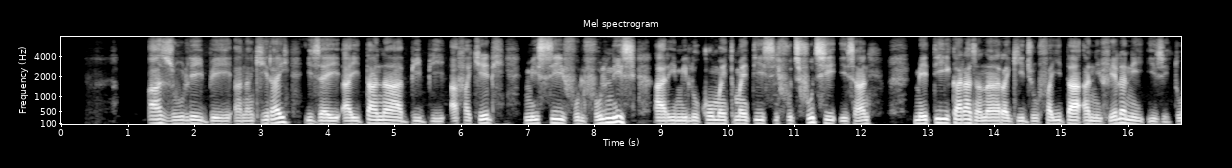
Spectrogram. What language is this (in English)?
Malagasy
